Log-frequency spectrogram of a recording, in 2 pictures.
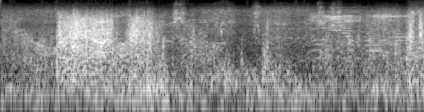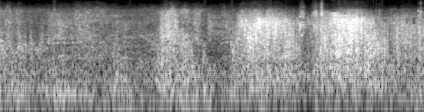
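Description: Waves wash against a pier below.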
